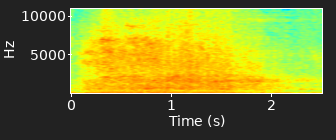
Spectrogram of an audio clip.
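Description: A large city bus roars by just inches from the curb on a busy city street with pedestrians, a loud, heavy rumble of engine and road noise that fills the moment and fades slightly as it goes.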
